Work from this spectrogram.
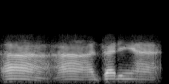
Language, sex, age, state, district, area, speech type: Tamil, male, 60+, Tamil Nadu, Perambalur, rural, conversation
